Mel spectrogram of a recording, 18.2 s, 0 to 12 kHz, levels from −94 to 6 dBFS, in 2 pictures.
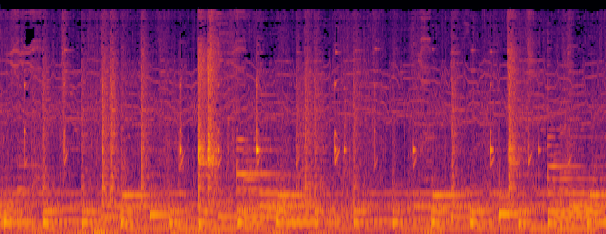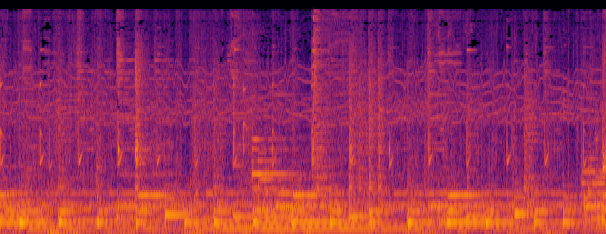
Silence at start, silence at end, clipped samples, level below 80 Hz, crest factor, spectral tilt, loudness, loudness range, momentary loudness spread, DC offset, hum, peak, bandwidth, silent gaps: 0 s; 0 s; under 0.1%; -34 dBFS; 22 dB; -5.5 dB/octave; -24 LUFS; 3 LU; 6 LU; under 0.1%; none; -2 dBFS; 11 kHz; none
